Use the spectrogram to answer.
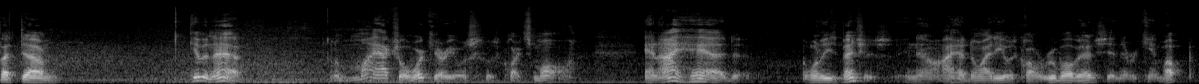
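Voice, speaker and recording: Audible room echo surrounds a man speaking at a moderate pace with long, frequent pauses. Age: 60s. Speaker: woodworker. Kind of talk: tutorial vlog. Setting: home garage. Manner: halting, many fillers.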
